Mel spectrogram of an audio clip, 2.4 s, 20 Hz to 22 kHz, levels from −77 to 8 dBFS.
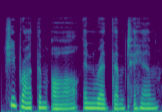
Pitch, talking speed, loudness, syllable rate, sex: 170 Hz, 220 wpm, -17 LUFS, 4.0 syllables/s, female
